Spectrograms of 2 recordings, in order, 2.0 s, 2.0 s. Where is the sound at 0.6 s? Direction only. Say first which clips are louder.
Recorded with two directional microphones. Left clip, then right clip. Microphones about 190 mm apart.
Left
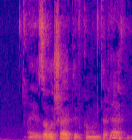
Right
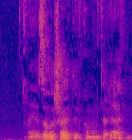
Left 1 dB; 5° left (ahead or behind).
